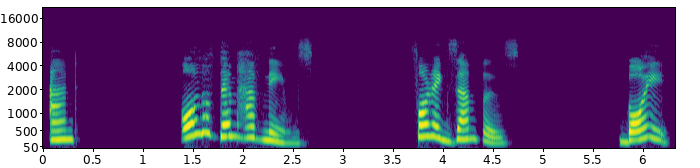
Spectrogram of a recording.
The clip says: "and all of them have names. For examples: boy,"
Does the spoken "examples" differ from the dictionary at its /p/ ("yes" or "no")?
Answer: no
